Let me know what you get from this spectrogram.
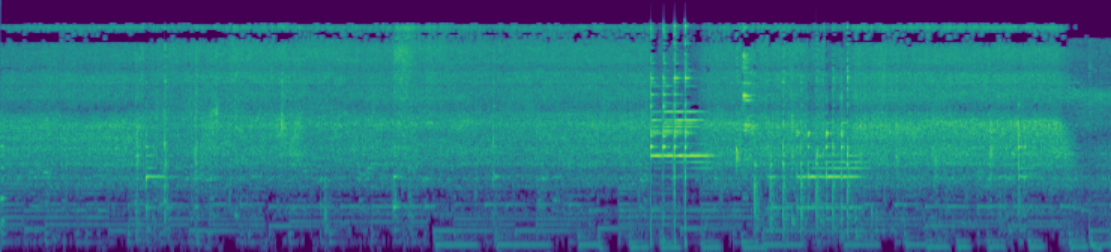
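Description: Chicken frying in a yogurt masala in a metal pot, sizzling steadily while stirred with a wooden spoon. A burst of clattering clicks comes about eight and a half seconds in, with a few more a second later, and the sizzle cuts off shortly before the end.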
